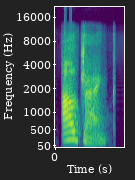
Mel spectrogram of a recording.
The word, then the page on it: outrank: Indian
